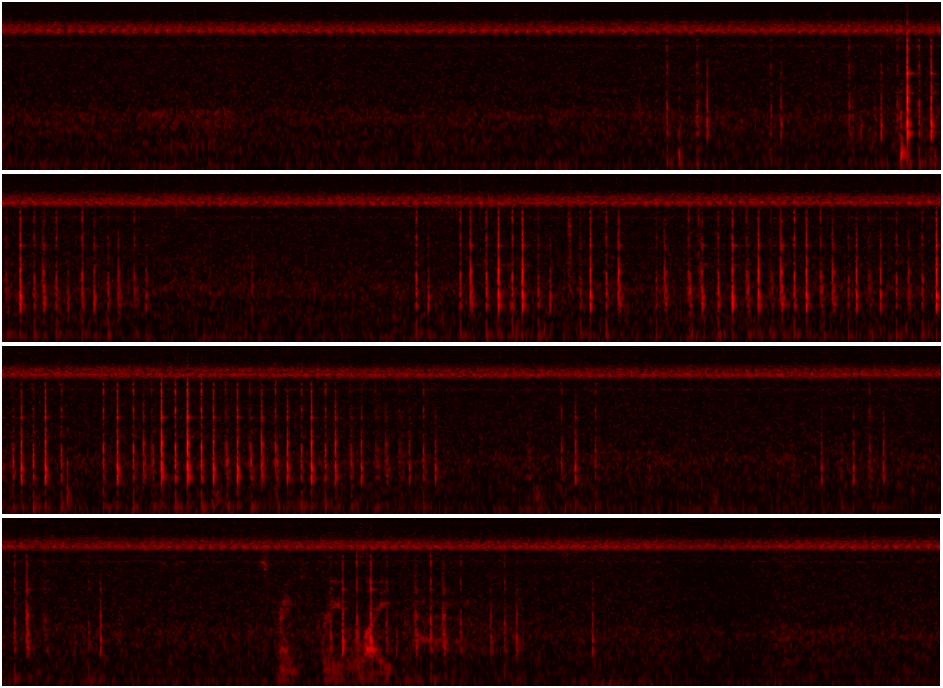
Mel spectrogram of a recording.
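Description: A steady, high-pitched insect trill, typical of crickets, with honey bees buzzing close by in three stretches: about six seconds in, a longer spell from about ten to seventeen seconds, and again near the end.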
